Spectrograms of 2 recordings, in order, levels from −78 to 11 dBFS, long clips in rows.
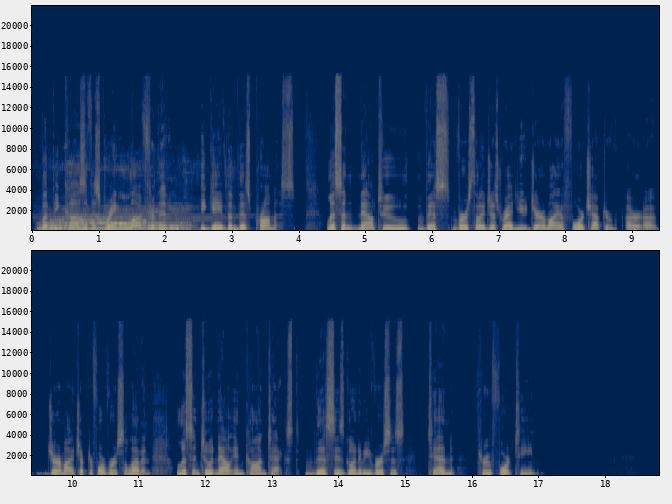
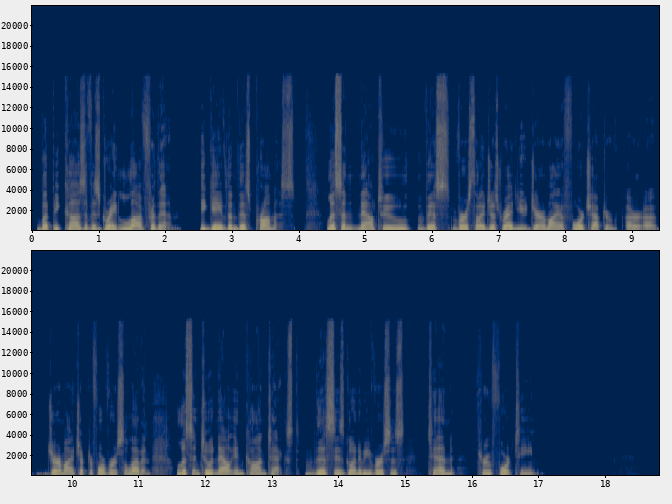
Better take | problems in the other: second | dog barking; loud; until 2.5 s; peak 2 dB above the speech

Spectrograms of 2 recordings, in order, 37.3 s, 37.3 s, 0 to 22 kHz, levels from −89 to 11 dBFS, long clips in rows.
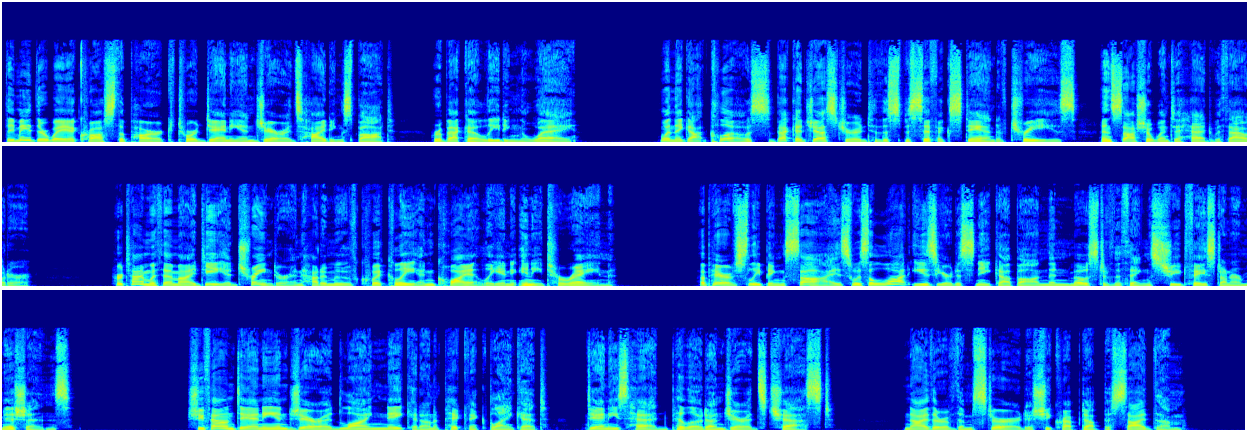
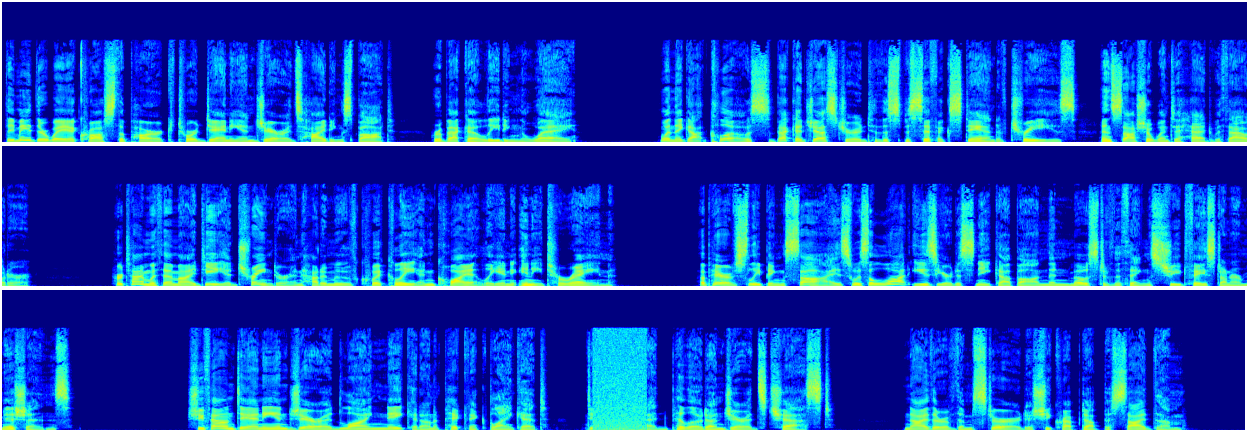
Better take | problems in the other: first | audio cutting out; filled with static; at 31 s for 0.5 s

